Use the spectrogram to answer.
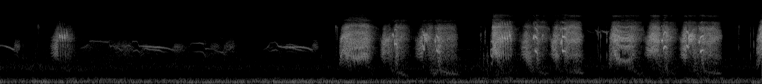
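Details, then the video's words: Bowerbird singing and dancing at its display in the Yarra Valley near Melbourne, September: soft whistled, slurred squeaky phrases open the sequence, then a fast series of loud, rasping, hissing churrs about twice a second. "Bowerbirds Singing and Dancing"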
